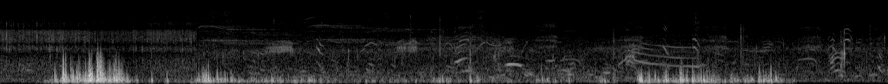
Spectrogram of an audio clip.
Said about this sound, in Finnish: Tässä kuuluu taas näitä lintujen ääniä aika hyvin.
